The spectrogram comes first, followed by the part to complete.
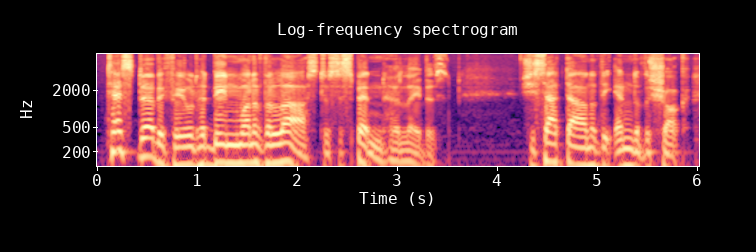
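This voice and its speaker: A man giving an expressive, measured narration of a literary audiobook. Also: fairly low pitch, no room sound.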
